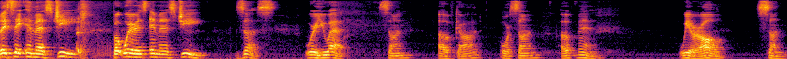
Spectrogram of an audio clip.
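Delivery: slow, measured spoken word slam poetry cadence. Performing a joke slam poem for the others: slam poetry delivery. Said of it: "Slam poetry?".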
